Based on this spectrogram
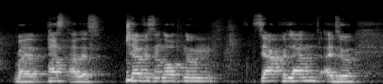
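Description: Amid noticeable background noise and audible room echo, a man with a fairly high pitch speaks with fairly even intonation. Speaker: metalworker. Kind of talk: storytelling interview.

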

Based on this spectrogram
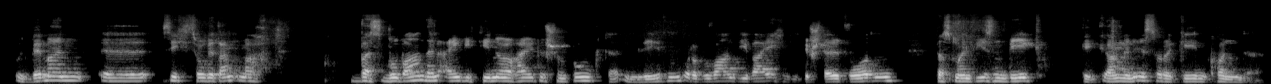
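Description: A plain, everyday voice from a man, fairly high in pitch, with ordinary pitch variation. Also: moderate pace. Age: 50s. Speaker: speed skating coach. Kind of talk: storytelling in online salon.

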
